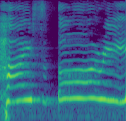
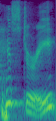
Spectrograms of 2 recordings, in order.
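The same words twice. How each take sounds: First: High-pitched, long-drawn "high story"; ครูเพนสี. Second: History said plainly with a short "his" at the front; standard reading. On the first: Retold or imitated. Teacher mimics another teacher's reading of history, high drawn-out impression. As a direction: stretch "high story" out in a high mock voice. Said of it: "อ่านแบบครูเพนสีอ่านว่า". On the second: Shown as a demonstration. Teacher models her own reading for students, standard history. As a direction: say "HIS-tuh-ree", stress up front. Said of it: "คำนี้อ่านแบบ[name]อ่านว่า".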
